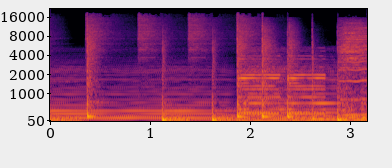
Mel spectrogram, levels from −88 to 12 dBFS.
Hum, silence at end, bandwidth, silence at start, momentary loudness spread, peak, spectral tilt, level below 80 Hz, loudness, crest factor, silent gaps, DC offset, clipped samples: none; 0 s; 19 kHz; 0 s; 8 LU; -2 dBFS; -5 dB/octave; -24 dBFS; -18 LUFS; 14 dB; none; under 0.1%; under 0.1%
